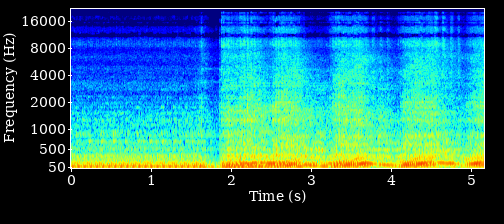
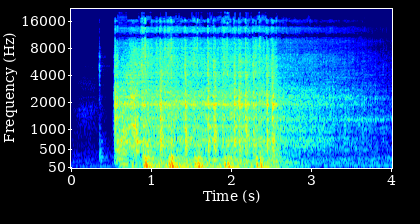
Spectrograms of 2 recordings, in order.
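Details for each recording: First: VL turbo project, start after rechecking ignition timing: engine catches, takes several clean rev blips, then settles into a steady idle; running on its own with timing about right. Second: Holden VL turbo with new in-tank fuel pump, secondhand distributor cap, fresh injectors, timing position unknown: cranks, catches and fires roughly with uneven stumbling beats before dying; ignition timing well out.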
